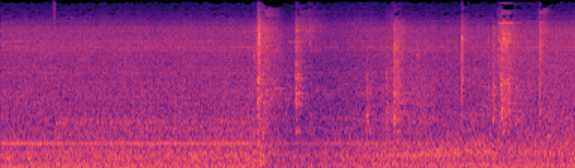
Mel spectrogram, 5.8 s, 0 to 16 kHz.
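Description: The AC-130J's four turboprop engines droning steadily inside the cabin, with a steady mid-pitched tone running through it. From about two and a half seconds in, a string of sharp metallic clanks and knocks sounds over the drone.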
